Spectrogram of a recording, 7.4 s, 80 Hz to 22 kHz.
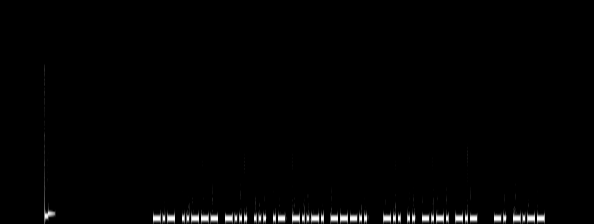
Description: Morse code, heard as a keyed tone, about 40 wpm, 700 Hz. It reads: K2BSA/8 DICK NY
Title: K1USN SST QSO Practice - 40wpm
